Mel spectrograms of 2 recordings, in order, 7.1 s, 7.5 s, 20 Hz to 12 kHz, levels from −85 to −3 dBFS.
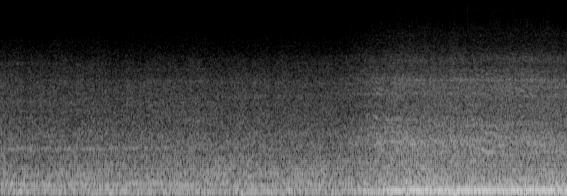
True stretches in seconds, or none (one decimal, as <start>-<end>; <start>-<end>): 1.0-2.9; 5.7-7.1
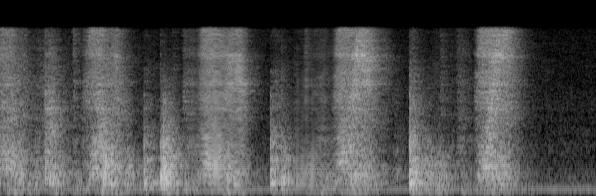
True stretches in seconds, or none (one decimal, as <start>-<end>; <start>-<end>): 0.0-2.4; 3.1-3.7; 4.3-7.5

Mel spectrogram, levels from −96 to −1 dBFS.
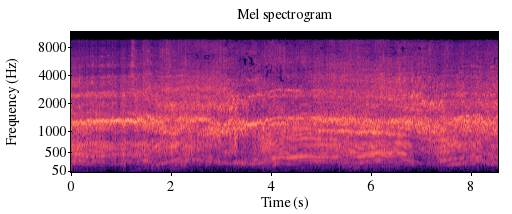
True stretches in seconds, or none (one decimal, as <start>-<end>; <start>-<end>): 3.0-8.5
